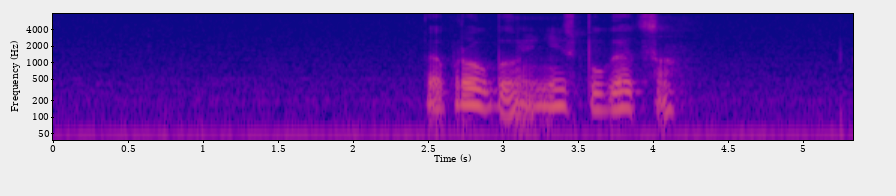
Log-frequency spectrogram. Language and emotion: Russian, sad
